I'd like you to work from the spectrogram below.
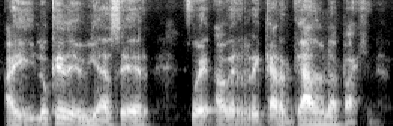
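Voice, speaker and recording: Male teacher, casual and chatty, mid-pitched voice, often checks in with questions. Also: fairly even intonation, normal speed, dark tone. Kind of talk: online class explaining circuits.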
